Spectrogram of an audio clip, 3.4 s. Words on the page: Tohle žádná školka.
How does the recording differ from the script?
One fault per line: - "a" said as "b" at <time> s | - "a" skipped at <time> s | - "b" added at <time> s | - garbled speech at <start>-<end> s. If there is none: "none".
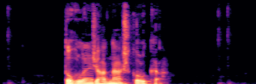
none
